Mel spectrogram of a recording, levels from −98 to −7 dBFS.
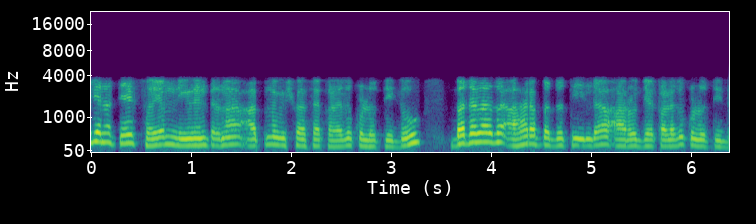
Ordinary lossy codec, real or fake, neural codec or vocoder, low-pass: Opus, 16 kbps; fake; codec, 44.1 kHz, 2.6 kbps, SNAC; 3.6 kHz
